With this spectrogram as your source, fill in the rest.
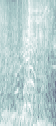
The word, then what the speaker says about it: Ryu: It's pronounced Ryu.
